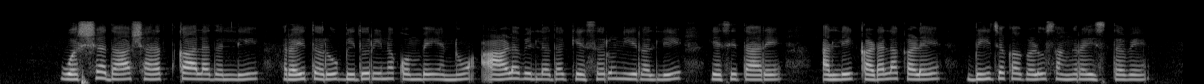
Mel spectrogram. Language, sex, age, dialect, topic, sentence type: Kannada, male, 18-24, Mysore Kannada, agriculture, statement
